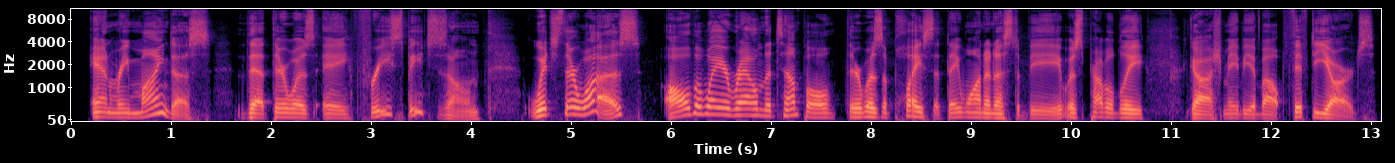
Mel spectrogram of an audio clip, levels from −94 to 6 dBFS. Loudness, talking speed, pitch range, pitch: -22 LUFS, 170 wpm, 110-155 Hz, 130 Hz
